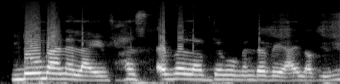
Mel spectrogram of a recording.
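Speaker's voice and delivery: normal talking voice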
